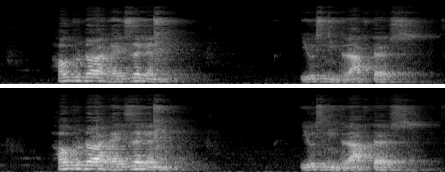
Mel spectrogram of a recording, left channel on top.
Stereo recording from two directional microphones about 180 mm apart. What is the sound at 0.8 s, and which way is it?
Speech, 20° left (ahead or behind).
